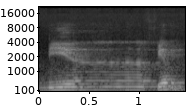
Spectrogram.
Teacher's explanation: nun mati bertemu dengan Fa di situ hukum ikhfa apa ikhfa Hakiki dengungnya dengung nipis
